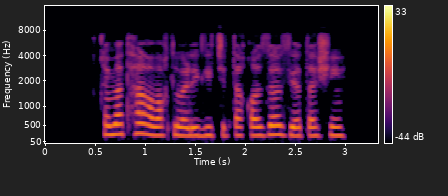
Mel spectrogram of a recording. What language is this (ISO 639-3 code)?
pus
